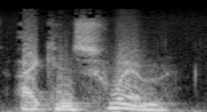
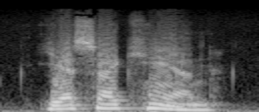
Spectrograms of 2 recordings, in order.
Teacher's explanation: 1. Kun, kin, or kn, short, unstressed, weak form. · Shown in: first take · Long, stressed, affirmative, strong form.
